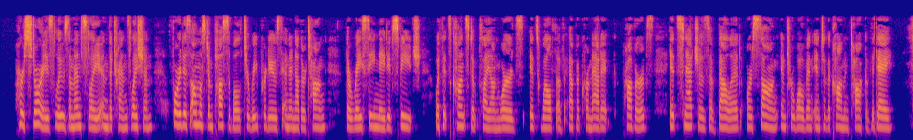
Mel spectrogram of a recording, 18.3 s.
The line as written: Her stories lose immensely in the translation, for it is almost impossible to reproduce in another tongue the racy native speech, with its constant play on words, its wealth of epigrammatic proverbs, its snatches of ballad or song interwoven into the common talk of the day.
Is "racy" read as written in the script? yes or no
yes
